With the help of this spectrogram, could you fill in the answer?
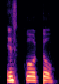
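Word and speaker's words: scoto: एस सी ओ टी ओ स्कोटोो या स्कॉटो दोनों नाम दे सकते हैं। स्कोटोो भी बोल सकते हो स्कटो भी बोल सकते हो।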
